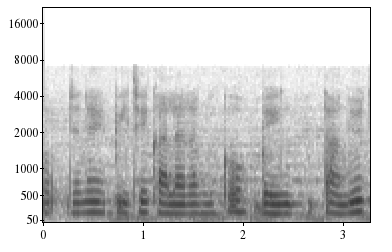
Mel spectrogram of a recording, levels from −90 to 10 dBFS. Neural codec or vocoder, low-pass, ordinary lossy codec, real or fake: vocoder, 22.05 kHz, 80 mel bands, WaveNeXt; 7.2 kHz; none; fake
